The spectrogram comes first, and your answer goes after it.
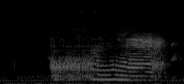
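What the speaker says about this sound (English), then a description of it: "Computer, fart." A voice assistant plays a fart sound effect, a single buzzy, rippling blast lasting about a second and a half that rises slightly and then cuts off, loud and close.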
